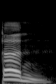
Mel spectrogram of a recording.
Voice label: "dern4", Taiwanese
